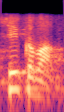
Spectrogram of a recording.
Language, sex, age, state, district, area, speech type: Hindi, male, 45-60, Madhya Pradesh, Gwalior, rural, conversation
